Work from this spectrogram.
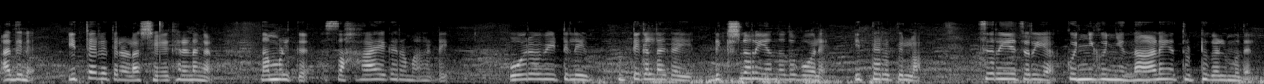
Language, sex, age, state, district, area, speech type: Malayalam, female, 30-45, Kerala, Idukki, rural, spontaneous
